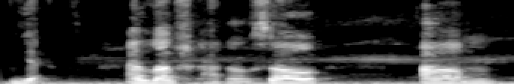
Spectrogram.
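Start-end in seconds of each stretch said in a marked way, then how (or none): none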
